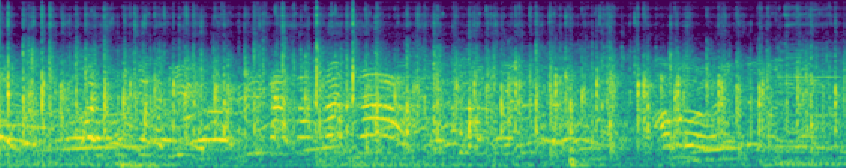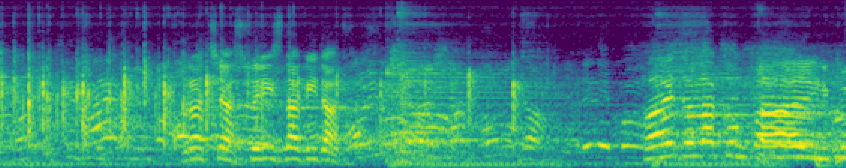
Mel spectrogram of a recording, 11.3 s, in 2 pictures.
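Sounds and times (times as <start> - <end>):
audience applause for a Mexican duo at a touring show: 0.0 - 9.6
lively crowd voices and calls: 0.0 - 11.2
speech: 7.1 - 8.4, 10.0 - 11.2.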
